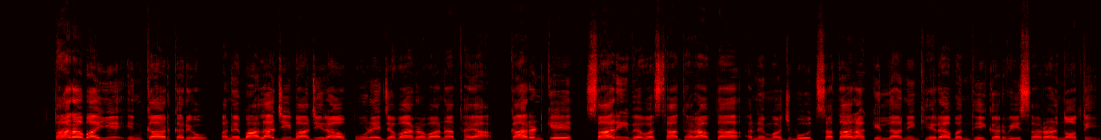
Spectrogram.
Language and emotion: Gujarati, neutral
